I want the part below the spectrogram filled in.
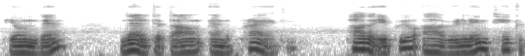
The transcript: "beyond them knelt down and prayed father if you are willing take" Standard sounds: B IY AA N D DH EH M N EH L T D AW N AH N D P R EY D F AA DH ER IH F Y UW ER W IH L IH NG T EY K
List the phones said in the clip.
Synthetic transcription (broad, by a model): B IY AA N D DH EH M N EH L T D AW N AH N D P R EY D P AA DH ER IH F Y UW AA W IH L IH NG T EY K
